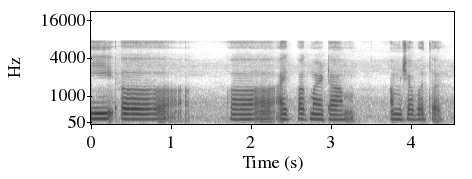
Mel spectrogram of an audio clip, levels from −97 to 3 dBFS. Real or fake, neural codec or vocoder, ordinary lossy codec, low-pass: real; none; none; none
